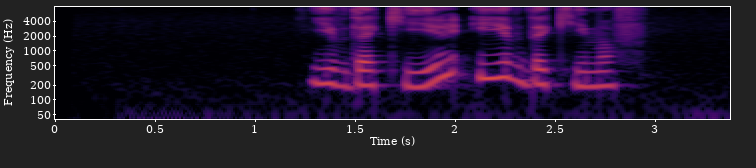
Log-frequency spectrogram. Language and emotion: Russian, neutral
